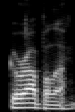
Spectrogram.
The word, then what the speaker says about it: Garoppolo: Garoppolo. Yes. That's what I said, Janine Garofalo. It's Jimmy Garoppolo, but yes. However you pronounce it, Janine Garofalo was very handsome, and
